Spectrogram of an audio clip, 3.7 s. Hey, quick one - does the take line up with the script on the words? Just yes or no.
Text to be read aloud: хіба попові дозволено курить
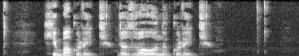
no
